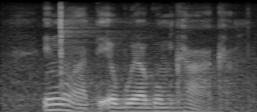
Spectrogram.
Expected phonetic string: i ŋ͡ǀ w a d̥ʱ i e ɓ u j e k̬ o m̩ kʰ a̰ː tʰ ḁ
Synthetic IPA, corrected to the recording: i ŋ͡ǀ w a d̥ʱ i e ɓ u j a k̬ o m̩ kʰ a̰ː kʰ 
